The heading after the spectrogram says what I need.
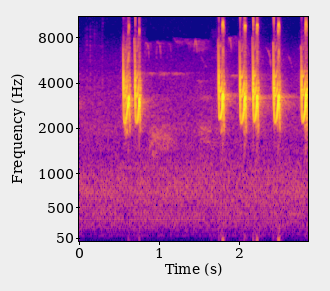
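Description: Eurasian nuthatch giving loud, clear, high whistled notes: a quick pair, a pause, then a rapid run of five notes about a quarter-second apart. The background is quiet.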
